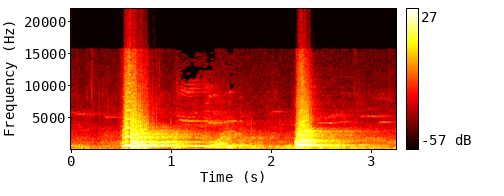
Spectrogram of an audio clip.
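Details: Female Australian Kelpie barking while tested on herding goats in the United States: two sharp, loud barks about 1.7 seconds apart, each with a ringing harmonic tail, over a quiet outdoor background.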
